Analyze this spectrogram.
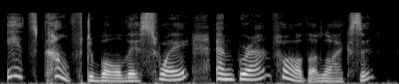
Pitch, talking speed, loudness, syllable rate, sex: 220 Hz, 120 wpm, -19 LUFS, 4.1 syllables/s, female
